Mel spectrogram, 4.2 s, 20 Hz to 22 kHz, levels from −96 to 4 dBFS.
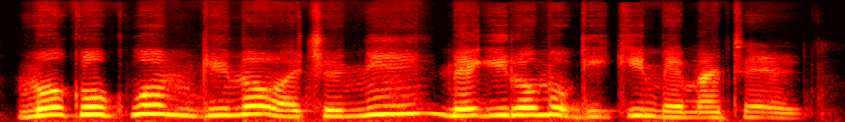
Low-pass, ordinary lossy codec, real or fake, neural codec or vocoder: none; none; fake; codec, 44.1 kHz, 2.6 kbps, DAC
